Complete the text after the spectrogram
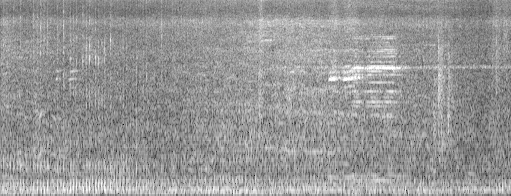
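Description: Motorcycles pass by on a road.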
